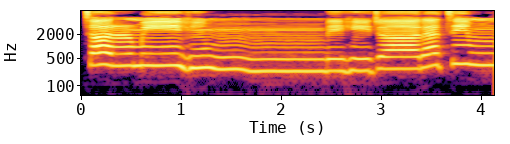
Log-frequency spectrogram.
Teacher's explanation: சுக்கூன் செய்யப்பட்ட மீம்க்கு அடுத்து உள்ளதுக்கு குன்னா செய்யணும் · சுக்கூன் செய்யப்பட்ட மீமுக்கு அடுத்து பா வந்தால் நீங்க என்ன செய்ய வேண்டும்? பாதிய மறைச்சும், பாதிய மறைக்காமலும் ஓதணும். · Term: இஹ்ஃபா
